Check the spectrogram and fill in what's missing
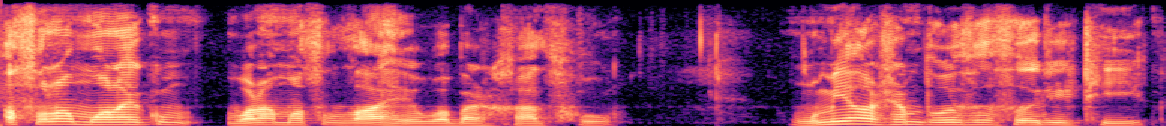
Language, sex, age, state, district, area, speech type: Kashmiri, male, 45-60, Jammu and Kashmir, Bandipora, rural, spontaneous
